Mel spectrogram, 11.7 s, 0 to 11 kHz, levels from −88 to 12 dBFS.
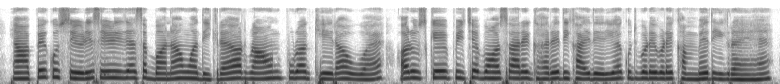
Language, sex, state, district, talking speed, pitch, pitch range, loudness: Hindi, female, Rajasthan, Nagaur, 175 wpm, 235 Hz, 220-245 Hz, -12 LUFS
